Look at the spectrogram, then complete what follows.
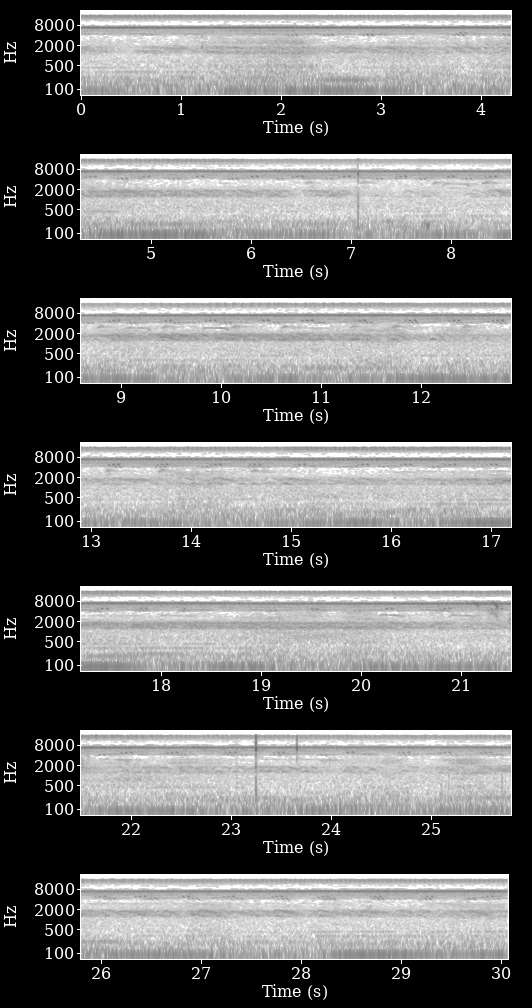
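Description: Faint open-field ambience: insects and birds calling, with a low rumble that comes and goes.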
